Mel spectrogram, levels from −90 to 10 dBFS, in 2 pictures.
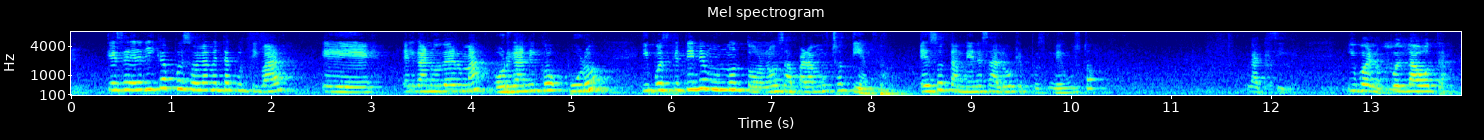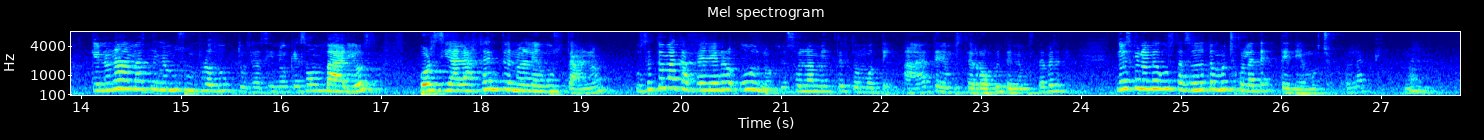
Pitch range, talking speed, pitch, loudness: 225-320 Hz, 195 wpm, 260 Hz, -30 LUFS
